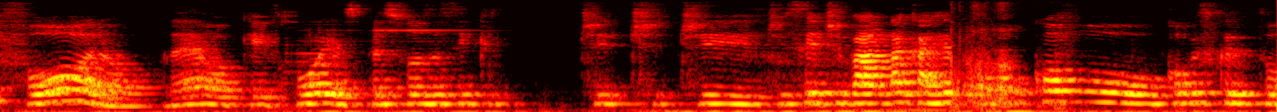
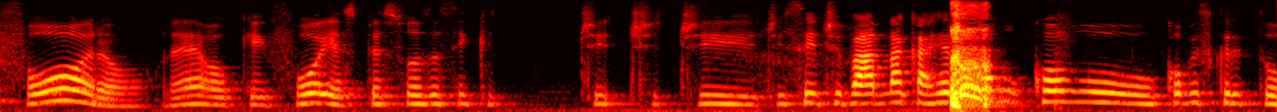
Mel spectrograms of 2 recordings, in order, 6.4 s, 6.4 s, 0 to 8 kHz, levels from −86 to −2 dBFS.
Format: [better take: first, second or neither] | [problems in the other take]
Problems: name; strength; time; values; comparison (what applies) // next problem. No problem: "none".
second | noise reduction (neural separator model SepFormer DNS4)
